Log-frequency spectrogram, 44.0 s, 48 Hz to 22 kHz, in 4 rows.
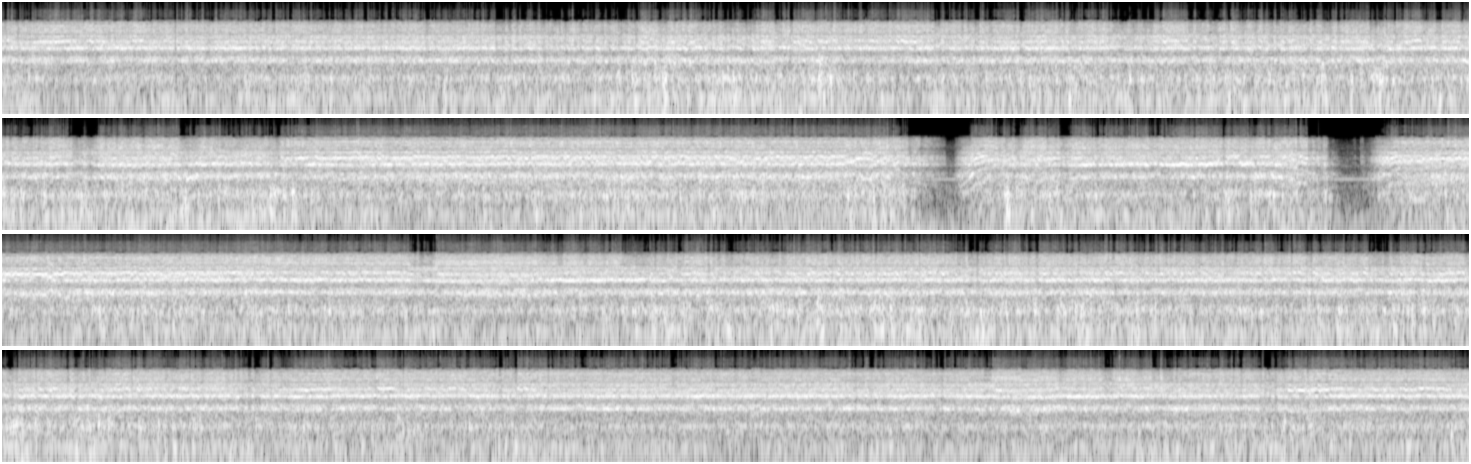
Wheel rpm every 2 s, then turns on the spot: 230, 230, 230, 230, 230, 230, 220, 210, 200, 160, 150, 200, 220, 230, 240, 230, 230, 230, 230, 240, 230, 230.
none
